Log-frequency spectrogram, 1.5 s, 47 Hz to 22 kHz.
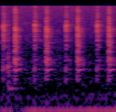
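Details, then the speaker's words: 1978 Honda CB400T, long unused, weak battery: rapid, even turn-signal relay clicks about two and a half flashes a second; hyperflash because the rear blinker bulbs are missing. "it brings blinks really fast because the rear blinkers as you can see are missing so they don't work"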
